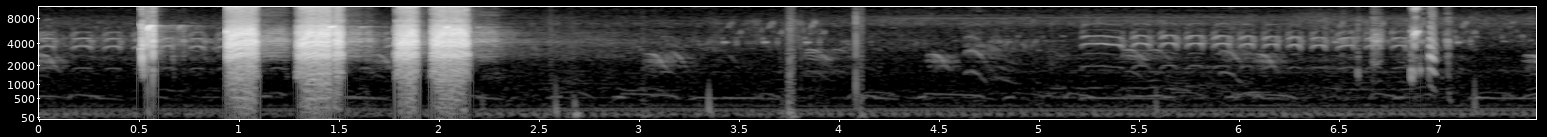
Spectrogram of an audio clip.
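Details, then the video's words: Black francolin (teetar), Dakhni type, gives a burst of four or five loud, harsh, grating notes in quick succession, then falls quiet; faint thin chirps follow. "Teetar ki awaz | Teetar voice | Black francolin voice | Teetar awaz"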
